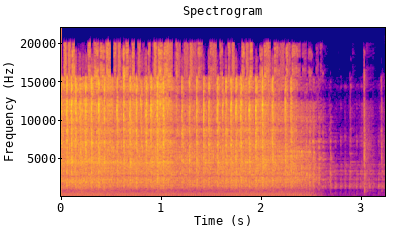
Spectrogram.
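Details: Stihl FS55 brushcutter, warm, good-quality plug fitted; steady, even two-stroke buzz at constant speed for a couple of seconds before switch-off; engine runs properly.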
